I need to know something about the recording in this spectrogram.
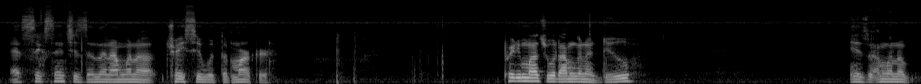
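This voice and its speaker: A man with an ordinary mid-range voice talks through his workshop project in a loose, unscripted way. He explains each step plainly, pausing with "uh" and "um" as he works. Crickets chirp faintly in the background. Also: medium pitch. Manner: relaxed, chatty, step-by-step explaining with fillers. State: a little out of breath. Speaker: DIY boat builder. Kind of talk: casual how-to narration.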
